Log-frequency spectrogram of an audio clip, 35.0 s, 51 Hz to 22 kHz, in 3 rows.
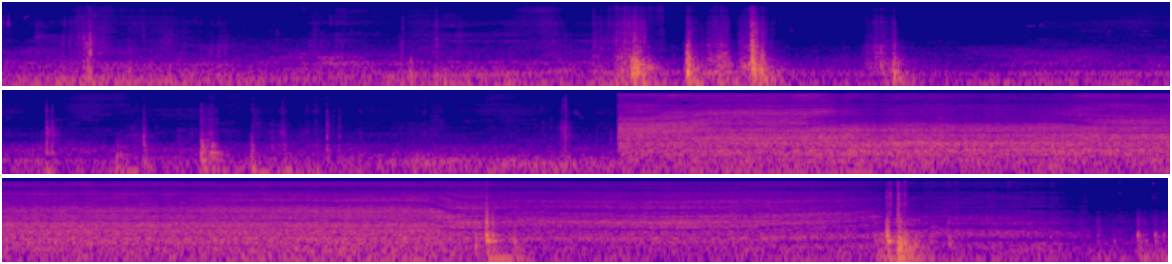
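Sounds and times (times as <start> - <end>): gas torch flame hissing: 17.8 - 34.3.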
